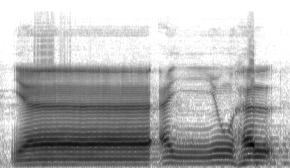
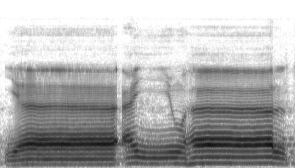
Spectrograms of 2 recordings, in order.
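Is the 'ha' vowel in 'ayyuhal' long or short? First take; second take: short; long. First: The 'ha' vowel is kept short. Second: The 'ha' vowel is drawn out long. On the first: The speaker calls it right. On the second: The speaker calls it wrong. "tidak dibaca ya ayyuhal, tidak seperti itu"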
